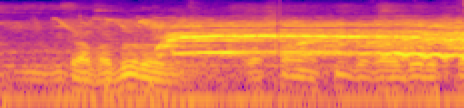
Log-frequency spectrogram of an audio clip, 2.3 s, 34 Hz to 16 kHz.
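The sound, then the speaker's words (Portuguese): Agitated breeding stallions on a farm neigh loudly and excitedly, a long shrill whinny rising and holding steady, with other horse calls overlapping while a voice talks underneath. “De 20 éguas usadas na reprodução. Os garanhões se agitam.”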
